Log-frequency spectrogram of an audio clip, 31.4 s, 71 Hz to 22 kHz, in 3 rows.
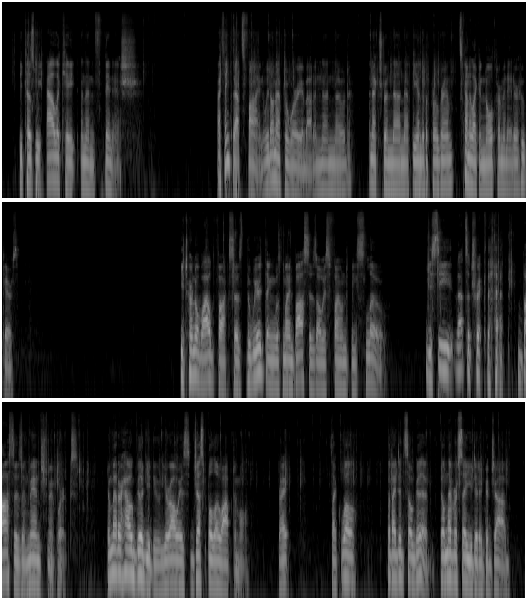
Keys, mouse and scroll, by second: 0.1 ctrl+space, 0.1 ctrl+e, 0.2 ctrl+g, 0.6 ctrl+s, 0.8-1.8 ctrl+p, 2.8 ctrl+a, 2.9 ctrl+space, 2.9 ctrl+e, 3.1 ctrl+n, 3.1 ctrl+e, 3.2 ctrl+n, 3.6 ctrl+g, 3.6 ctrl+e, 4.1 ctrl+s, 4.2 ctrl+p, 4.3 ctrl+p, 4.4 ctrl+a, 4.6 ctrl+space, 4.6 ctrl+e, 4.7 ctrl+n, 4.8 ctrl+n, 4.9 ctrl+g, 5.0 ctrl+e, 5.4 ctrl+s, 5.6 ctrl+n, 5.7-6.6 ctrl+n, 7.2 ctrl+s, 7.3 ctrl+n, 7.4 ctrl+n, 7.7 ctrl+p, 8.0 ctrl+p, 8.1 ctrl+a, 8.3 ctrl+space, 8.3 ctrl+e, 8.4 ctrl+n, 8.6 ctrl+g, 8.7 ctrl+e, 9.1 ctrl+s, 15.0 ctrl+s, 16.2 ctrl+s, 19.1 ctrl+s, 20.2 ctrl+space, 20.3 ctrl+a, 20.6 ctrl+g, 20.6 ctrl+e, 21.5 ctrl+s, 21.7 ctrl+space, 21.7 ctrl+a, 21.8 ctrl+p, 21.9 ctrl+g, 22.0 ctrl+e, 22.1 ctrl+n, 22.6 ctrl+s, 22.7 ctrl+p, 22.9 ctrl+p, 23.0 ctrl+p, 23.8 ctrl+s, 24.1 ctrl+alt+b, 24.4 ctrl+alt+f, 24.9 ctrl+s, 25.5 ctrl+s, 25.7 ctrl+n, 25.8 ctrl+n, 26.0 ctrl+n, 26.1 ctrl+n, 26.2 ctrl+n, 26.4 ctrl+e, 26.6 ctrl+b, 26.8 ctrl+alt+f, 27.3 ctrl+s, 27.4 ctrl+alt+b, 27.8 ctrl+s, 27.9 ctrl+n, 28.1 ctrl+n, 28.2 ctrl+n, 28.4 ctrl+p, 28.5 ctrl+p, 28.7 ctrl+p, 29.0 ctrl+alt+f, 29.4 ctrl+alt+b, 29.8 ctrl+s, 30.0 ctrl+alt+f, 30.5 ctrl+s, 31.0 ctrl+s.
